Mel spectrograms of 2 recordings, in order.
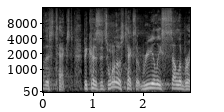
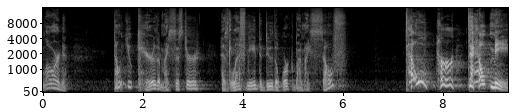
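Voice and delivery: exasperated, put-upon voice, swooping pitch, slow pace. Retelling Martha complaining to Jesus about her sister: acting out frustration. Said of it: "You hear the frustration in her voice".

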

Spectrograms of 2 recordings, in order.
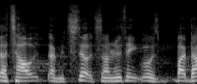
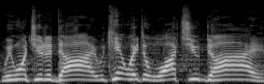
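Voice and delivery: acted, pitched-up crowd yelling; 5 semitones higher, 3 dB louder than usual. Retelling what a hostile crowd shouted at the condemned man: imitating a crowd yelling. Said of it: "they begin to yell at him".

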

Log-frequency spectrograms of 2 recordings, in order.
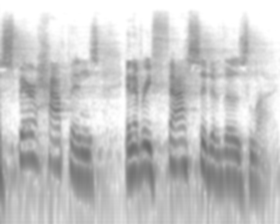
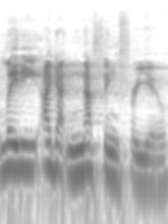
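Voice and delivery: mock sarcastic biting tone. Paraphrasing the king's reply to the woman crying for help: imitating a sarcastic retort. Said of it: "He's kind of being sarcastic is the way he's biting back".

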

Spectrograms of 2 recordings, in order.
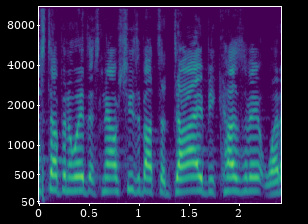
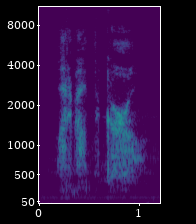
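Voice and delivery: soft, hushed whisper. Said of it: "she always whispers".

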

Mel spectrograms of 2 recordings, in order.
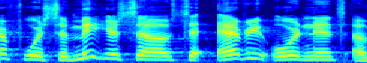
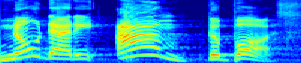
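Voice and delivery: put-on very loud, stern, insistent little-boy voice; 4 semitones higher, 8 dB louder than usual. Retelling a boy insisting to his daddy, imitating a boy's stern voice. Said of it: "and more stern voice".

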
